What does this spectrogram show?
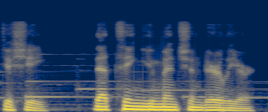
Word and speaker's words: jashi: Evil gaze written with the characters for evil, and sight, pronounced Yashi.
